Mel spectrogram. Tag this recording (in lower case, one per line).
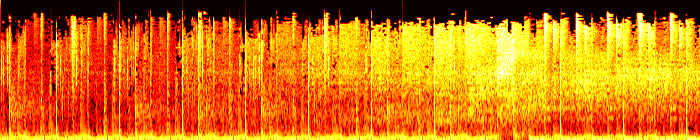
music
